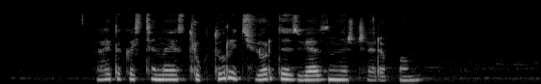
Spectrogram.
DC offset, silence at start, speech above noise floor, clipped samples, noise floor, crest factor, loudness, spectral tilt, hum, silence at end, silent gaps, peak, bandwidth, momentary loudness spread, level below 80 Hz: under 0.1%; 0.95 s; 36 dB; under 0.1%; -64 dBFS; 18 dB; -29 LUFS; -3.5 dB/octave; none; 1.2 s; none; -12 dBFS; 11.5 kHz; 12 LU; -74 dBFS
